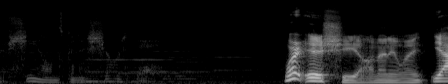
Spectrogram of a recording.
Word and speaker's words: Xion: I wonder if Shion's gonna Where is Shion anyway? Yeah, I like to pronounce it Shion, not Shion. It just bothers me slightly.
